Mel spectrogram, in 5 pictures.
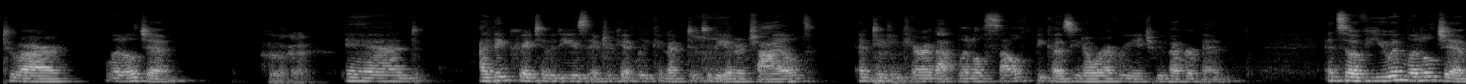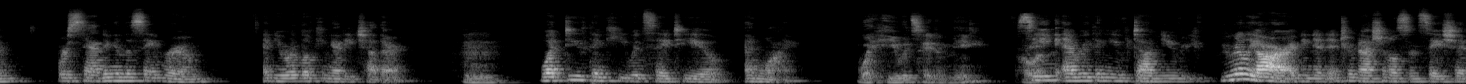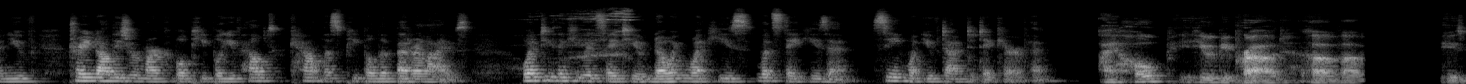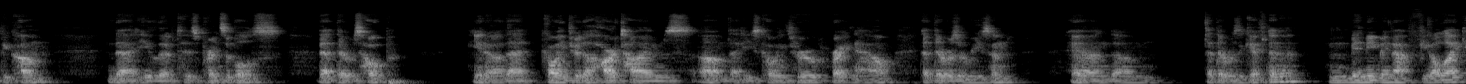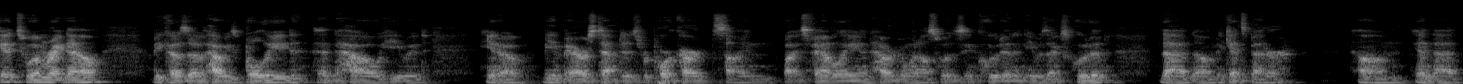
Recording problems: off-mic speech; far
room echo; slight; dies away in 0.3 s
clattering dishes; noticeable; at 35 s; peak 4 dB below the speech
audio cutting out; at 43 s for 0.5 s

